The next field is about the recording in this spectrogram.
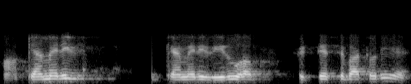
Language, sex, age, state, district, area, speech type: Hindi, male, 18-30, Uttar Pradesh, Sonbhadra, rural, conversation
